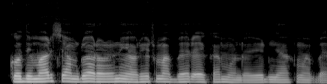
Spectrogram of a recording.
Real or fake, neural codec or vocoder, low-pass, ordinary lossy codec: real; none; 19.8 kHz; none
